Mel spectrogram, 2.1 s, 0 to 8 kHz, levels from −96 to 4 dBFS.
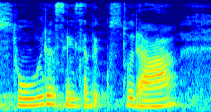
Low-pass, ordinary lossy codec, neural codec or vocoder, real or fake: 7.2 kHz; none; codec, 16 kHz, 4 kbps, FreqCodec, larger model; fake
